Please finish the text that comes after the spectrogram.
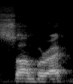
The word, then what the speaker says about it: Sombarac: It's Sombarac, Sombarac. You pronounced it well.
